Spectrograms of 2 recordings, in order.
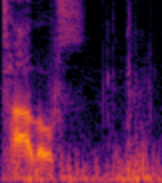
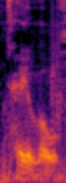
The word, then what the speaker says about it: Talos: are still riding with tylos and uh Talos I'm sorry um Sam Jackson taught me the proper way to pronounce that Talos uh that Iraq with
